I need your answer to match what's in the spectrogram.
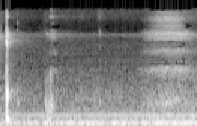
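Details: A baby gives a single sharp, abrupt hiccup, followed by quiet breathing against a steady room hum; hiccups.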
